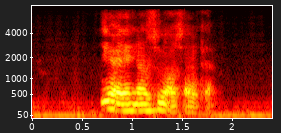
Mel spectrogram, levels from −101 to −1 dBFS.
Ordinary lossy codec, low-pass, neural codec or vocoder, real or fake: AAC, 48 kbps; 7.2 kHz; codec, 16 kHz, 2 kbps, FreqCodec, smaller model; fake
